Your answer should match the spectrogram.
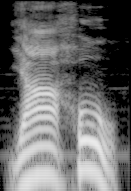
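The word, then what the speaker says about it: יהו: to this suggests that the short form of the Divine name was pronounced yaho or like Netanyahu like Yahoo it's right in your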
